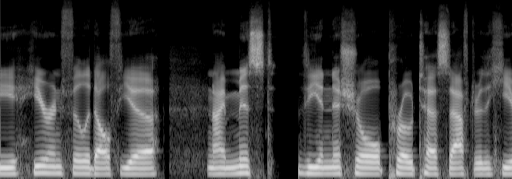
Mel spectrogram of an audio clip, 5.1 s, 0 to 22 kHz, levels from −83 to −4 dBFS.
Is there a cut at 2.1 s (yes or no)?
yes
